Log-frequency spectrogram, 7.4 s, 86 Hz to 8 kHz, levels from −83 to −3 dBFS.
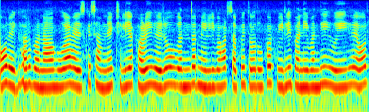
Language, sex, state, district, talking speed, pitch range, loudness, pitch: Hindi, female, Maharashtra, Washim, 185 wpm, 235-260 Hz, -14 LUFS, 245 Hz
